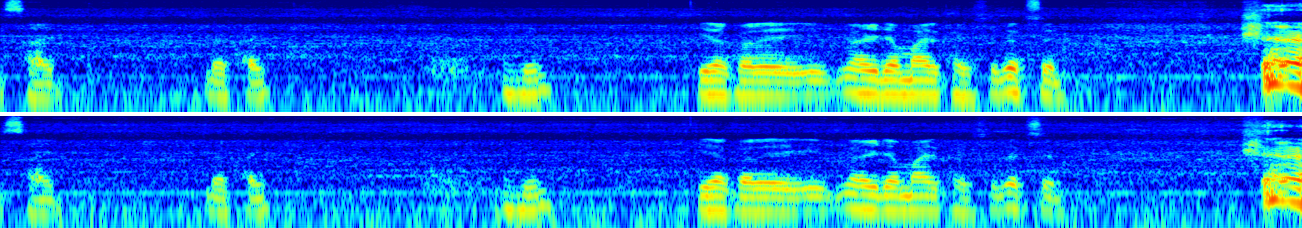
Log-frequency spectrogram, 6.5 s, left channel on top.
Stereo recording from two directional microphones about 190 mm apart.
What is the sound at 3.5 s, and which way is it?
Speech, 10° right (ahead or behind).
